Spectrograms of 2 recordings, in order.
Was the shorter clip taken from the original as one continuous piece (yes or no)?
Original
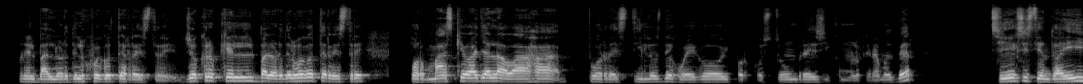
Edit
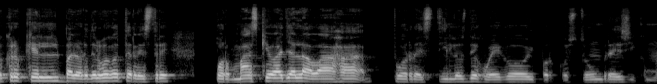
yes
